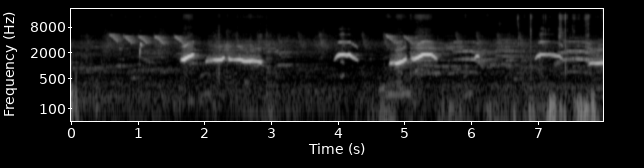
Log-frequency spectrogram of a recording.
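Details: Common myna mixing quick high descending chirps with lower rising and level whistles in two bursts, followed by scattered arched notes and some low rumbling noise.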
